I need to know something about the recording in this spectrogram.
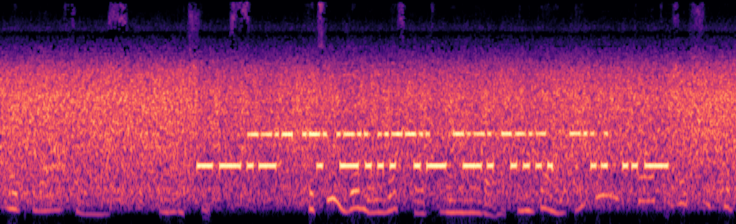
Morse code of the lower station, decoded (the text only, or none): Q EBANH IU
